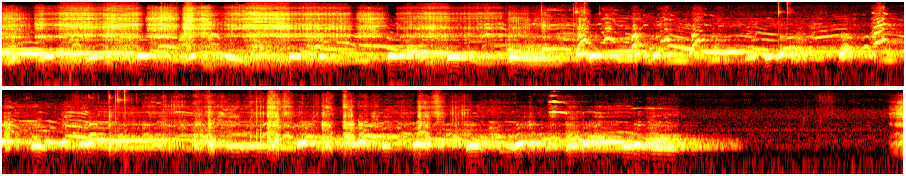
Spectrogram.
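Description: Wolfdog sound effect: several overlapping howls and whines that slide up and down in pitch, over music. It all stops shortly before the end.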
